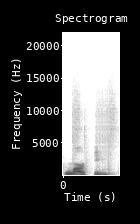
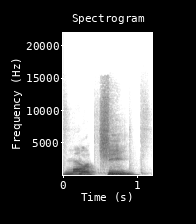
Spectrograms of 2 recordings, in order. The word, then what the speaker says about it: marquee: Okay, like, you're not even saying it right. You're saying it like Marky Mark. It's not marquee, it's marquee.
